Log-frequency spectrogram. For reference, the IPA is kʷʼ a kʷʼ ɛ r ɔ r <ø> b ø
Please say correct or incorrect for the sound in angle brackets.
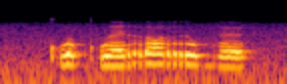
incorrect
